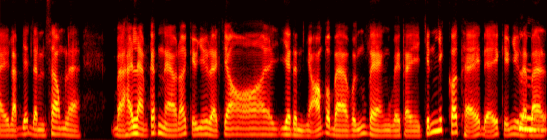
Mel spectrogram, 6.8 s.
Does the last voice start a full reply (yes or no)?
no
